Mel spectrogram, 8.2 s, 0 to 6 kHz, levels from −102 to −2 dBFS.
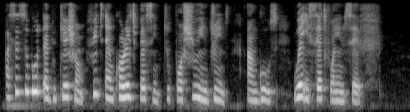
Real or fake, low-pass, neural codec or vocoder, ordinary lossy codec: real; 5.4 kHz; none; none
